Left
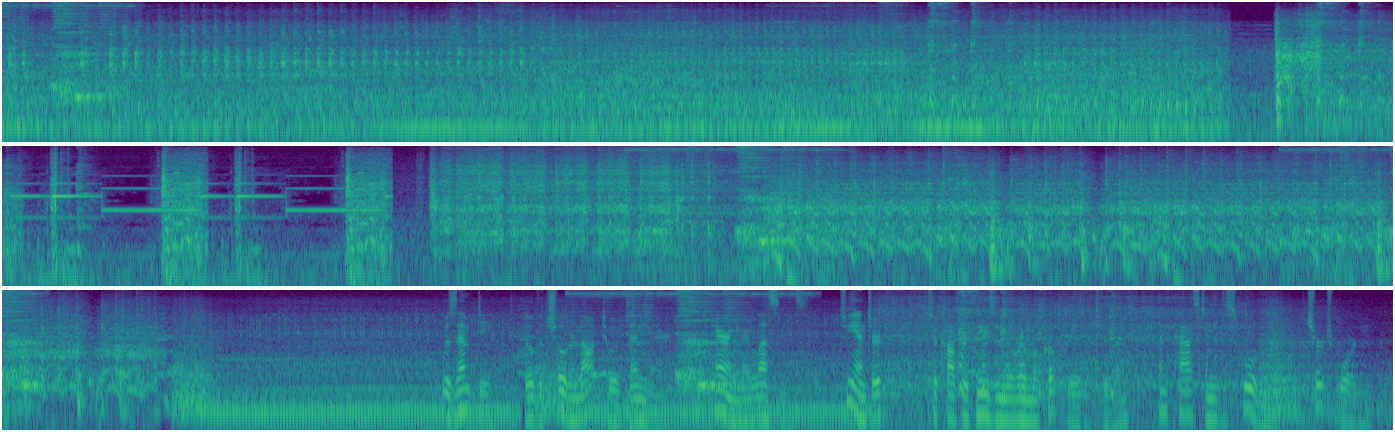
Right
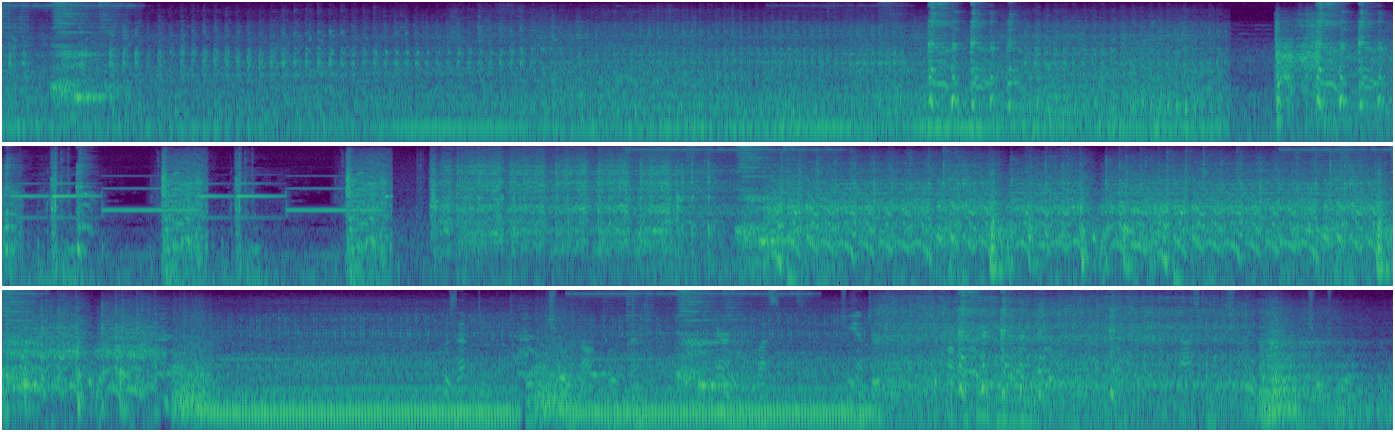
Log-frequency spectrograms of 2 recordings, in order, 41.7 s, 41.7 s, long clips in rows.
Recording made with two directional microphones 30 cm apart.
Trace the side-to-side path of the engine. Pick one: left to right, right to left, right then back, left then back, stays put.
left to right.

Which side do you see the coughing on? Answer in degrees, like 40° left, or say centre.
40° right.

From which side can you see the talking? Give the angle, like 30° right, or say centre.
40° left.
